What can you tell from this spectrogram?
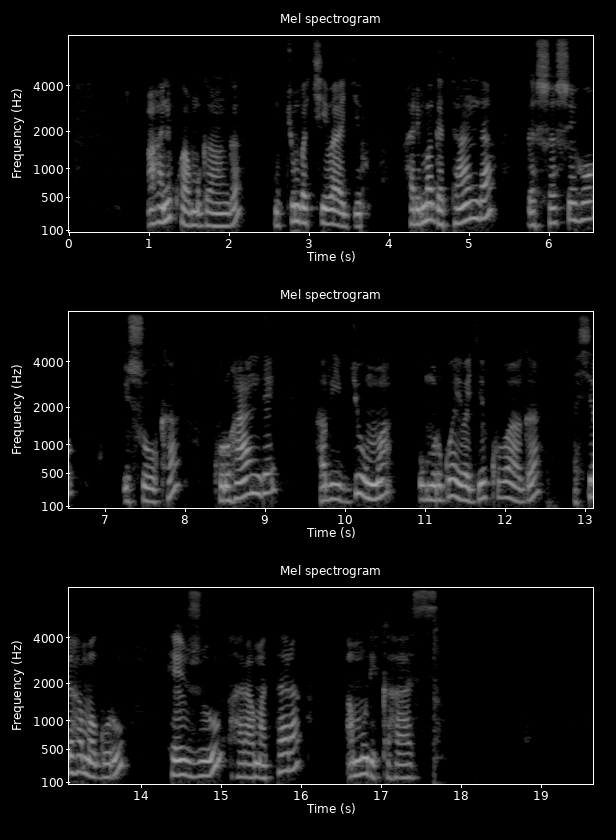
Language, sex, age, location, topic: Kinyarwanda, female, 25-35, Kigali, health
